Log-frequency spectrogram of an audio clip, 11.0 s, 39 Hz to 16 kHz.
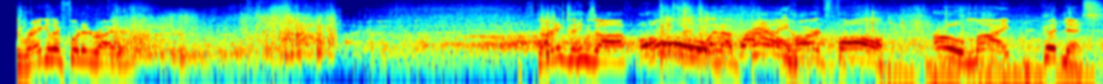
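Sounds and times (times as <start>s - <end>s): snowboard edge scraping snow: 1.1s - 3.4s, 6.5s - 7.9s.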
